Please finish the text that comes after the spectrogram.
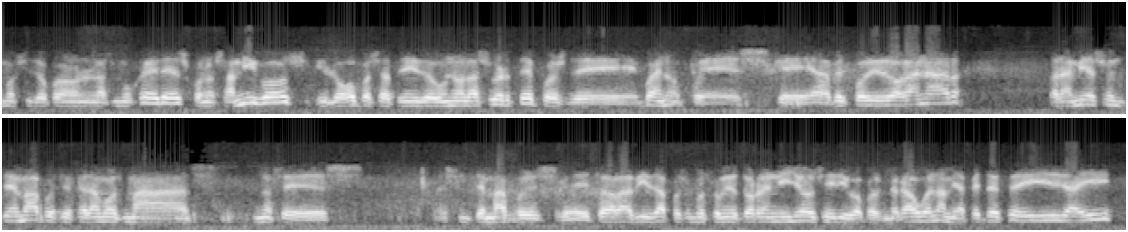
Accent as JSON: {"language": "Spanish", "town": "Villarreal", "region": "Valencian Community", "country": "Spain", "said": "Yo soy de Villarreal, pero mi padre era oriundo de Almazán."}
